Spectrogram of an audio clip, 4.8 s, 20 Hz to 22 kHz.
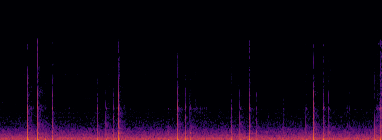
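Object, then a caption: Cardboard toilet paper tube. An empty, hollow cardboard toilet paper tube is held in the hand and tapped with fingertips and short nails. About 19 short, dry, hollow taps land in quick clusters of three or four, each with a low, muffled thump that dies away almost instantly.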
